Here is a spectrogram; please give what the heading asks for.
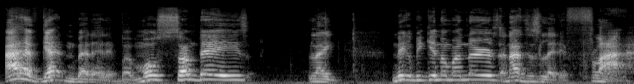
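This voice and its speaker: Lively bright-voiced joking man. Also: high-pitched, normal speed. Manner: joking, teasing, lively interjections. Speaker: podcast co-host. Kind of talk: casual chat.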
